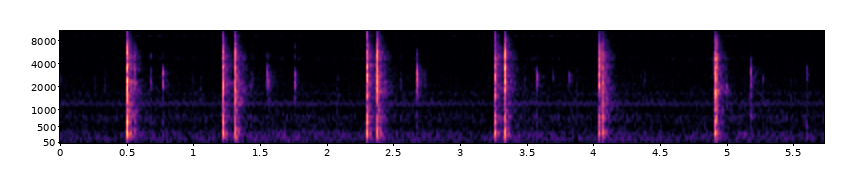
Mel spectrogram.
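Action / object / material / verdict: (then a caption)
tap / clear plastic CD jewel case / plastic / none. Fingernails tap on the back surface near the edge of a closed, hollow, clear plastic CD jewel case. The taps are sharp, bright clicks in loose clusters, with quicker, softer follow-up taps after each main one. Every tap dies almost instantly against a quiet background.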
